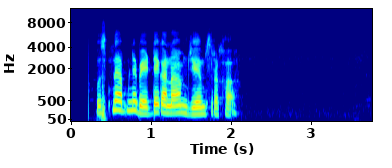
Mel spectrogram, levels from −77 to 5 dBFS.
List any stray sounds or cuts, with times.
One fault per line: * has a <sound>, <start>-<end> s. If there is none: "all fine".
all fine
